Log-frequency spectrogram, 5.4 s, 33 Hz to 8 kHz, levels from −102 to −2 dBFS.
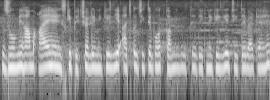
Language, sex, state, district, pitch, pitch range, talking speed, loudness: Hindi, female, Maharashtra, Chandrapur, 200 Hz, 195-205 Hz, 255 wpm, -17 LUFS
